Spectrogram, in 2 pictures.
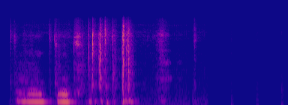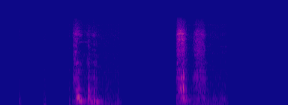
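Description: An older woman speaks calmly over an online call, in short bursts with pauses.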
